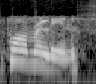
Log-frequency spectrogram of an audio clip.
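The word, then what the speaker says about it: Palmerlyn: Palmerline.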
